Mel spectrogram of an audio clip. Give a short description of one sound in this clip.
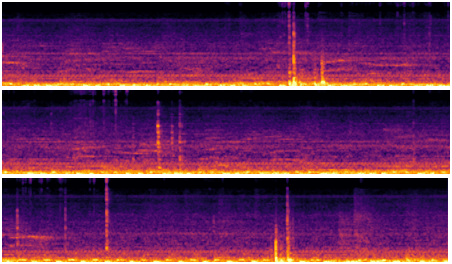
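Plastic parts click and rattle as hands work on an engine.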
